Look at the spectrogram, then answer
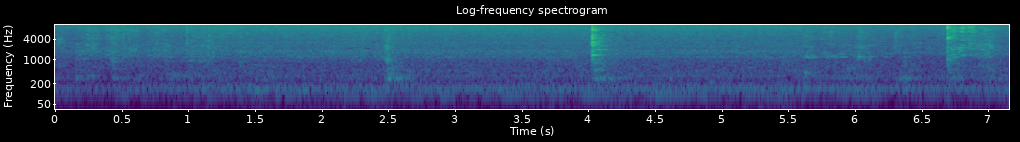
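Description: Onions frying golden brown in a pan for egg curry give a soft, steady sizzle, with a few faint clicks of a spoon stirring against the pan.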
